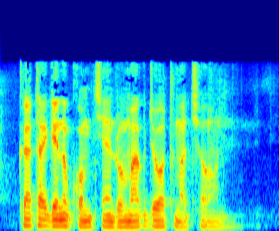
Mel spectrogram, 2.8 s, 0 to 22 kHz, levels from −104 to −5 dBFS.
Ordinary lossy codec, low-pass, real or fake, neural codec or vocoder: MP3, 48 kbps; 7.2 kHz; fake; codec, 16 kHz, 0.8 kbps, ZipCodec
